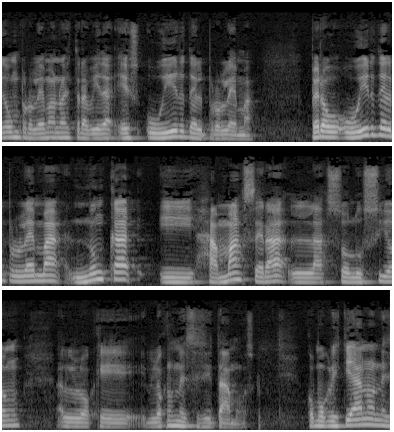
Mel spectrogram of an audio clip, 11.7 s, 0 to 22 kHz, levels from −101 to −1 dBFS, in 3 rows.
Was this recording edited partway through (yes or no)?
yes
